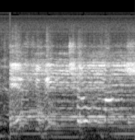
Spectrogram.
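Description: Music cuts in abruptly just after the start: held chords under a wavering melody line with vibrato.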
